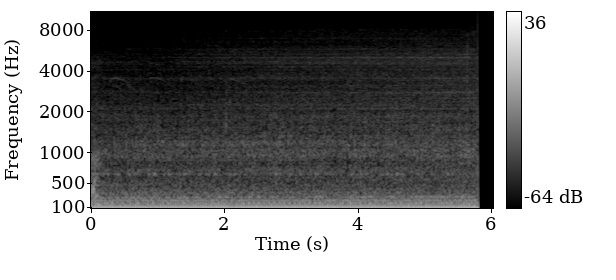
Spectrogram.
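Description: Audi S3's turbocharged four-cylinder idling with a steady low rumble; the sound cuts off abruptly near the end.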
